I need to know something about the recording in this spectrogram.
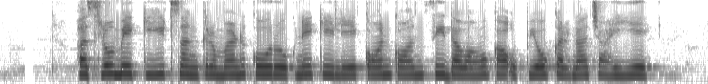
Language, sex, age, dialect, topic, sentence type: Hindi, female, 18-24, Garhwali, agriculture, question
